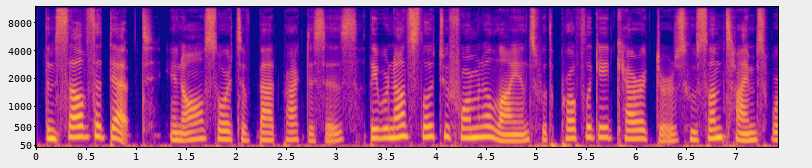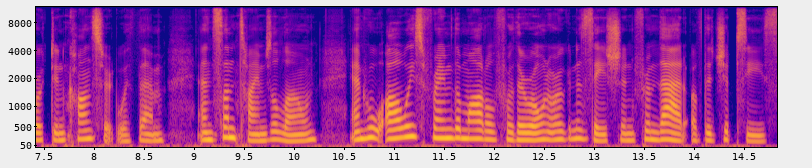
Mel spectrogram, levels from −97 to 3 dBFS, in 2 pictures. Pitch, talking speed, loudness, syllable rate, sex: 195 Hz, 180 wpm, -17 LUFS, 5.5 syllables/s, female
